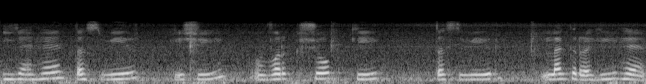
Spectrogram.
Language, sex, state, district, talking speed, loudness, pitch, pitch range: Hindi, female, Haryana, Charkhi Dadri, 95 wpm, -16 LUFS, 240 Hz, 230-255 Hz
